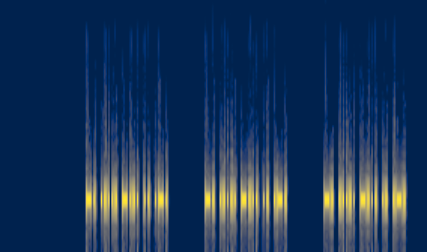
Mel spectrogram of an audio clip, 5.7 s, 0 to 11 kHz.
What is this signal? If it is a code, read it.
Morse code, heard as a keyed tone, about 51 wpm, 700 Hz. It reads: N5BIR N5BIR N5BIR
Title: USA Call Signs - 5 Characters - Repeated 3x - 50wpm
